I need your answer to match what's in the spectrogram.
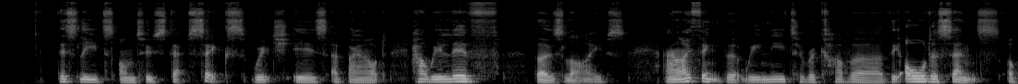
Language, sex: English, male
